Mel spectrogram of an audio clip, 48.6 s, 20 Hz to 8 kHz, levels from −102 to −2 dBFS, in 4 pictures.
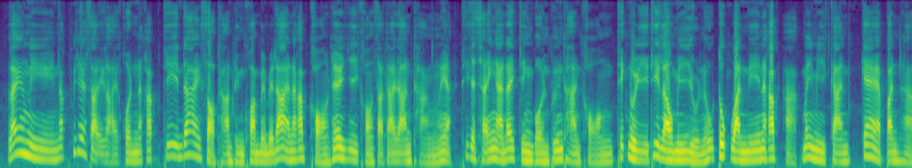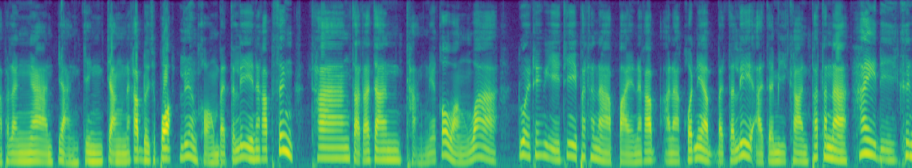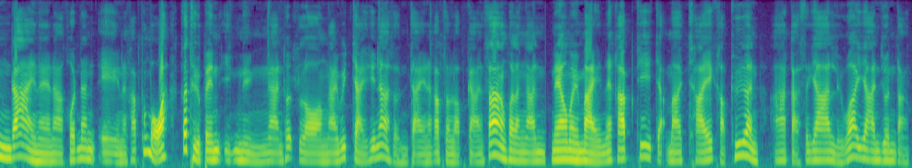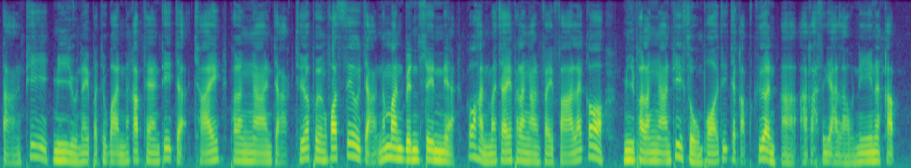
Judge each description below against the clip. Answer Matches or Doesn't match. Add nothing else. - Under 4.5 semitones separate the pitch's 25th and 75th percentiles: Doesn't match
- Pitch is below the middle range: Matches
